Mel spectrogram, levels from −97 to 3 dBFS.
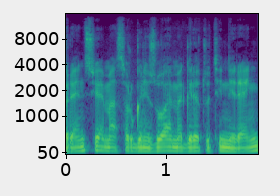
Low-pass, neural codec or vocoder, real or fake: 14.4 kHz; none; real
